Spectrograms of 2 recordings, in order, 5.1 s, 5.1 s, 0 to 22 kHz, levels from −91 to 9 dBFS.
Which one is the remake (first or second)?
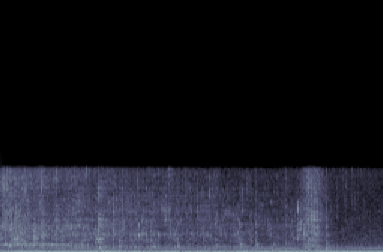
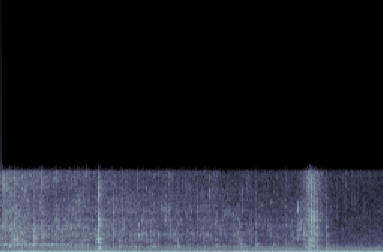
first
